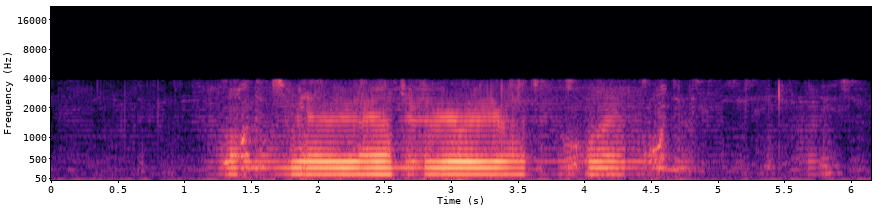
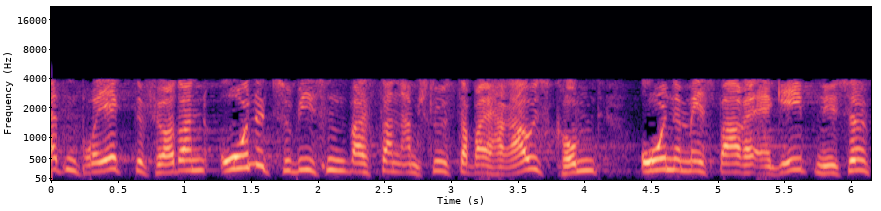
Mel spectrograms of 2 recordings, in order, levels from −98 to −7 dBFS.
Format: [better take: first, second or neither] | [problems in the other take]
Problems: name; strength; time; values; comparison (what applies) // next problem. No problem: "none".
second | noise reduction (neural separator model SepFormer WHAMR!)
